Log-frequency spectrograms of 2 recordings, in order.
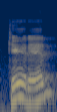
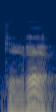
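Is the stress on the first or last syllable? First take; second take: first; last. First: The stress is on the first syllable. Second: The stress is on the last syllable. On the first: The speaker calls it wrong. "it's not querer" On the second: The speaker calls it right. "In the end"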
